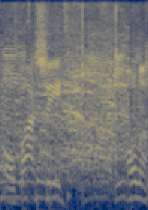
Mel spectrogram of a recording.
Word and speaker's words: Obasi Onuoha: Correct pronunciation, Obasi Onaha.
